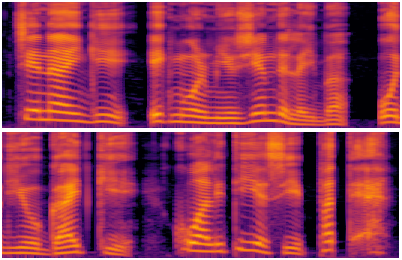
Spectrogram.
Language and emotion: Manipuri, disgusted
